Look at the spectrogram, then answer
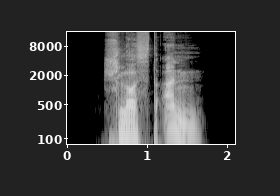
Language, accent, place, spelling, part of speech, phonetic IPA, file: German, Germany, Berlin, schlosst an, verb, [ˌʃlɔst ˈan], De-schlosst an.ogg
- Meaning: second-person singular/plural preterite of anschließen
